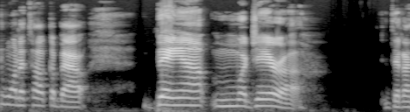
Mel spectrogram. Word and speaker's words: Margera: But I did want to talk about Bam Margera.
